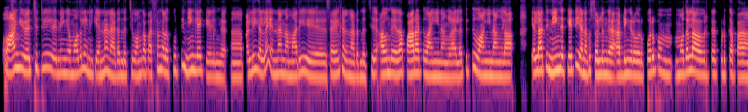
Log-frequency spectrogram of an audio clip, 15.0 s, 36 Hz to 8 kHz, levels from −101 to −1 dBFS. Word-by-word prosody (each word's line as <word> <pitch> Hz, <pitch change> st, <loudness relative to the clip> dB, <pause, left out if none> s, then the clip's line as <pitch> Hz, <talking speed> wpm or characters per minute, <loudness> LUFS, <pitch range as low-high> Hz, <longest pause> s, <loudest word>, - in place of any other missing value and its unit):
வாங்கி 290 Hz, +6 st, +7 dB
வச்சுட்டு, 280 Hz, +4 st, -2 dB, 0.3 s
"நீங்க 235 Hz, -1 st, -4 dB
மொதல்ல 270 Hz, +5 st, -2 dB
இன்னக்கி 225 Hz, -2 st, -5 dB
என்ன 245 Hz, +4 st, -1 dB
நடந்துச்சு? 210 Hz, +2 st, -4 dB
ஒங்க 225 Hz, +3 st, -2 dB
பசங்கள 260 Hz, +3 st, -1 dB
கூப்ட்டு 265 Hz, +5 st, -6 dB
நீங்களே 270 Hz, +1 st, +2 dB
கேளுங்க! 200 Hz, -1 st, -5 dB, 0.2 s
அ -, -, -4 dB, 0.2 s
பள்ளிகள்ல 240 Hz, +1 st, -1 dB
என்னென்ன 225 Hz, -1 st, -2 dB
மாரி 220 Hz, +4 st, -1 dB, 0.5 s
செயல்கள் 225 Hz, 0 st, -2 dB
நடந்துச்சு, 195 Hz, +3 st, -5 dB, 0.2 s
அவுங்க 230 Hz, +1 st, +1 dB
ஏதா 235 Hz, -, +3 dB
பாராட்டு 230 Hz, +1 st, +5 dB
வாங்கினாங்களா? 200 Hz, -1 st, -2 dB
இல்ல 200 Hz, -, -3 dB
திட்டு 275 Hz, +5 st, -5 dB
வாங்கினாங்களா? 205 Hz, -1 st, 0 dB, 0.5 s
எல்லாத்தையும் 260 Hz, 0 st, +4 dB
நீங்க 270 Hz, 0 st, +5 dB
கேட்டு 265 Hz, +6 st, +4 dB
எனக்கு 230 Hz, +3 st, 0 dB
சொல்லுங்க." 220 Hz, 0 st, +2 dB, 0.2 s
அப்பிடிங்கிற 220 Hz, +1 st, +1 dB
ஒரு 205 Hz, -, -4 dB
பொறுப்ப 250 Hz, +2 st, 0 dB
ம் 210 Hz, -1 st, -6 dB, 0.2 s
மொதல்ல 250 Hz, +3 st, +4 dB
அவர்ட்ட 220 Hz, +1 st, -4 dB
குடுக்க 225 Hz, 0 st, -3 dB
பா 200 Hz, -, +3 dB
225 Hz, 150 wpm, -24 LUFS, 210-255 Hz, 0.5 s, வாங்கி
